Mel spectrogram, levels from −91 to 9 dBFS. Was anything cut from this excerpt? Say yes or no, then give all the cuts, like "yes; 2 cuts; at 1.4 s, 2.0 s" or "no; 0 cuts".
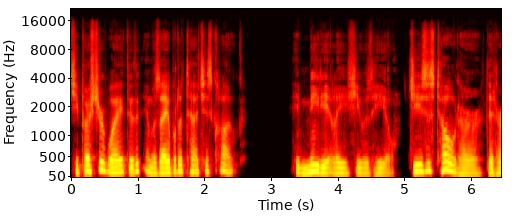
yes; 2 cuts; at 1.0 s, 4.9 s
